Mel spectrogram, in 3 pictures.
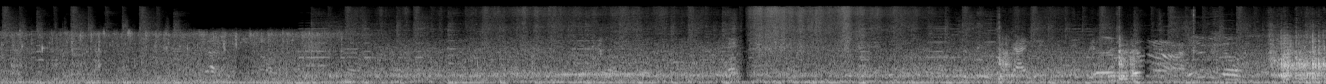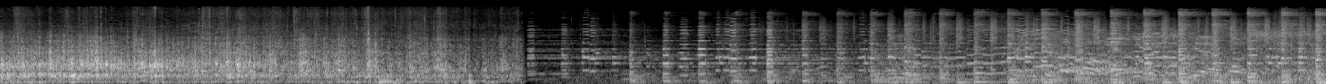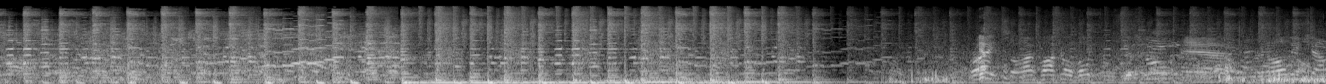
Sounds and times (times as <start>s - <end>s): Music: 0.0s - 1.9s, 3.0s - 13.2s, 18.5s - 39.7s
Water: 0.0s - 18.6s, 23.3s - 39.7s.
